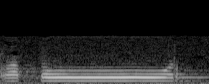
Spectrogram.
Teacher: تجد أن اللسان يتراجع فيه إلى الخلف لكن ليس مستعلي لأنه مفخم، وليس كل مستعلي لأن هناك الألف والواو واللام والراء من الممكن أن تفخم هذه الحروف وليست مستعلي.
